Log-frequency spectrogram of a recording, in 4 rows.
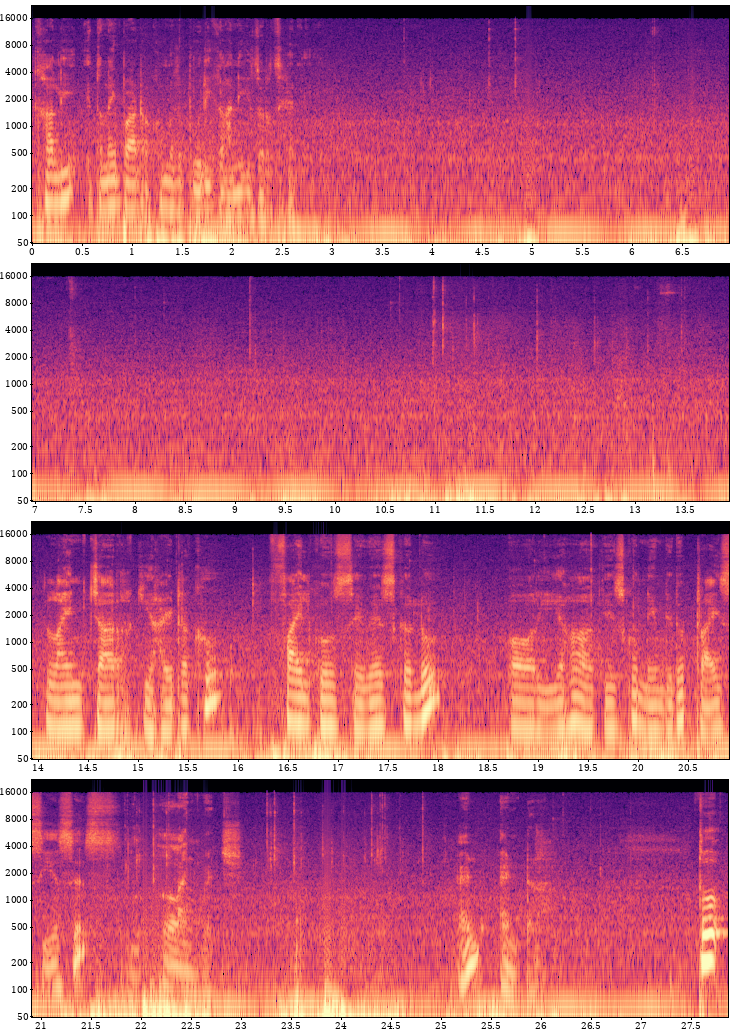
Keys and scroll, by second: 1.7 ctrl+x, 4.0 ctrl+v, 14.7 ctrl+s, 16.5 alt+f, 16.5 alt+秄, 18.3 ctrl+Tab, 20.3 ctrl+shift+Left.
